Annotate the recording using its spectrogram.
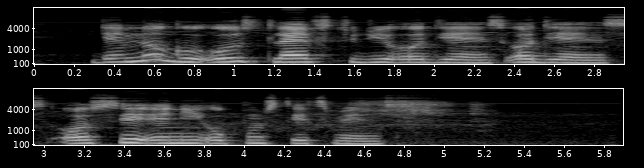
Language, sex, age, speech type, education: Nigerian Pidgin, female, 15-29, spontaneous, tertiary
